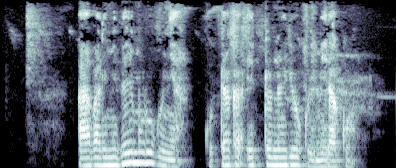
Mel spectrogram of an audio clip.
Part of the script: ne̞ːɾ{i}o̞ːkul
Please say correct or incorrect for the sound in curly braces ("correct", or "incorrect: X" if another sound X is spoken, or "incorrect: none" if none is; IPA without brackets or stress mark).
incorrect: j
